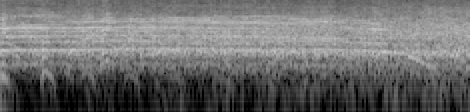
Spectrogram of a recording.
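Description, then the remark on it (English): A fan in the Western stand cheers wildly at an Eddie Betts goal: a loud, sustained, unbroken roar of shouting voices with shrill whoops riding on top, holding steady for a couple of seconds. “Every time you go near the ball, he goes absolutely nuts.”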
